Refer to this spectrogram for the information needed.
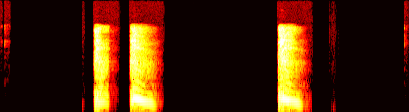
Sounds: Throat clearing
